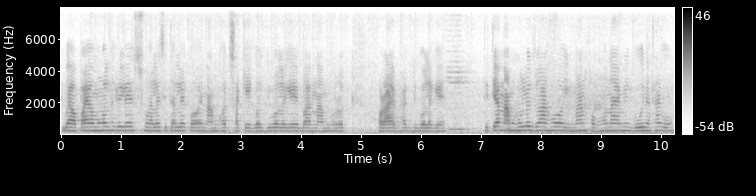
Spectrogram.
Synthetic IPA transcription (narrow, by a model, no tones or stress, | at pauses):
kibaɔpajɔmɔŋɔltʰakilɛsʊalajsitalɛkɔjnamɡʱɔtsakɛɡɔzdibɔlaɡɛbanamɡʱɔɹɔt̚ | xɔɹajbʱaɡ̚dibɔlaɡɛ | tetijanamɡʱɔɹlojzʊaɦɔimanxɔbʱɔnajamiɡojnatʰakʊ̃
